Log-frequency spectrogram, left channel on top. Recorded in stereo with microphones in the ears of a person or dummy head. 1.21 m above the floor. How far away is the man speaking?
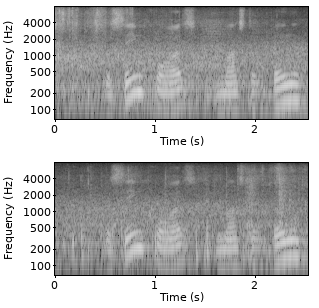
About 0.7 m.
